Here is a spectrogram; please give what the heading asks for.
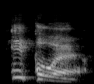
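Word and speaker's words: Ipuwer: Hippoer, ça s'écrit I-P-U-W-E-R.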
